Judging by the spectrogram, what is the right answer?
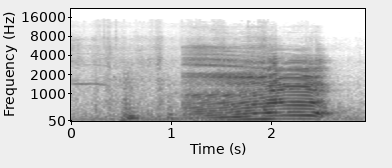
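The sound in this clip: A cow among livestock back from pasture gives a single long, low, drawn-out moo that swells and then breaks off. A brief faint sound comes just before it.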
